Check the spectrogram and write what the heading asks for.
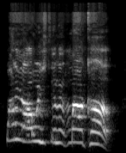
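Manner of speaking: high, loud startled mama; just woke up, car gone again; groggy mama outraged. Retold or imitated. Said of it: "She's like".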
